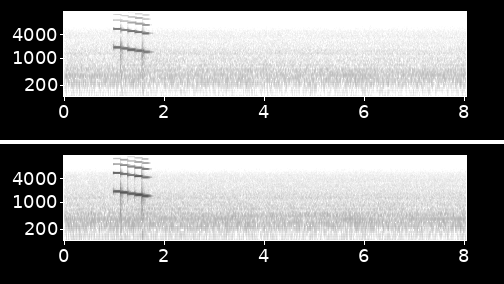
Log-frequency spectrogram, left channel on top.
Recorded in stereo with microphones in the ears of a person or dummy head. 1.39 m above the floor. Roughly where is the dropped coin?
I don't hear a dropped coin.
